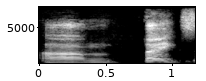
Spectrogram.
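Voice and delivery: usual speaking voice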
